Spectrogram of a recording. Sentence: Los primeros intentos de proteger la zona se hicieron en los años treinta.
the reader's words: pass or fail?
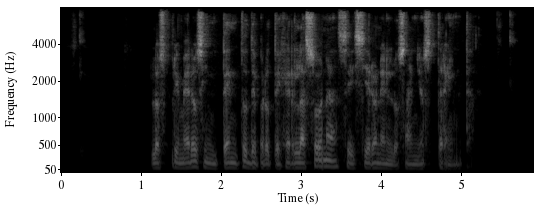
pass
